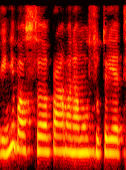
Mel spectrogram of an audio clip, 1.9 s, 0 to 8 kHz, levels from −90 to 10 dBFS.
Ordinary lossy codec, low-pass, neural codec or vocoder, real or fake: MP3, 48 kbps; 7.2 kHz; vocoder, 22.05 kHz, 80 mel bands, HiFi-GAN; fake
